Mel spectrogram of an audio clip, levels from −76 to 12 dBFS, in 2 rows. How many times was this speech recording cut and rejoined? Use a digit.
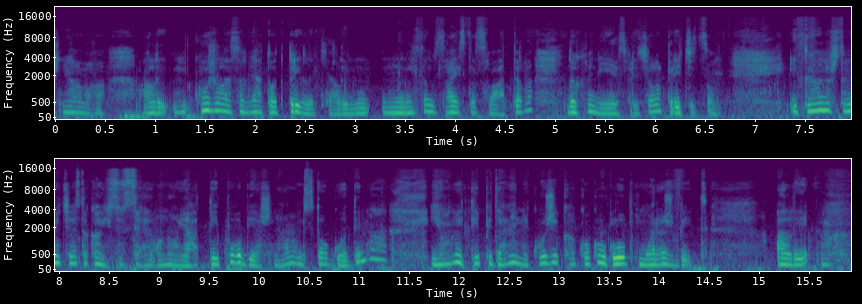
0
